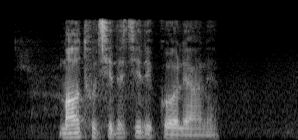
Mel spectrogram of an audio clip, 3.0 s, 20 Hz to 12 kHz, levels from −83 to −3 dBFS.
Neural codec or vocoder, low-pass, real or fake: codec, 16 kHz, 0.4 kbps, LongCat-Audio-Codec; 7.2 kHz; fake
